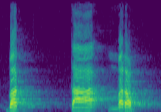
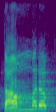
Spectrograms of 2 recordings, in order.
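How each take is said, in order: First: भक्तामरप slowly in parts: bhakt, taa, marap; correct pronunciation. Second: तामरप run together with a heavy doubled m, taam-marap; wrong pronunciation. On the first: Teacher correcting students after the wrong take, correct pronunciation. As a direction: hold long taa apart from marap in भक्तामरप. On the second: Teacher showing students what not to say, wrong pronunciation. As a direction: lean on the m in तामरप. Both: Shown as a demonstration. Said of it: "तामरप नहीं बोलना है".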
